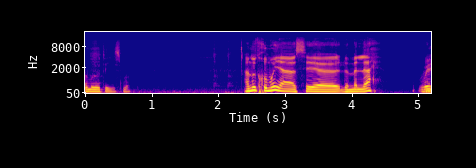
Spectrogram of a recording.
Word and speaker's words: Mellah: Un autre mot, le Mellah. Oui. Le Mela. Oui. Heureusement que c'est vous qui le prononcez, Yacine, et je vous remercie de cette initiative.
